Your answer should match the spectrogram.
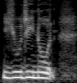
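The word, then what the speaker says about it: eugenol: है वह होता है यूजीनो इसमें ई साइलेंट होता है यू से हम इसको प्रोनाउंस करते हैं केमिकल का नाम है यूजीनो इसके अलावा जो दूसरा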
